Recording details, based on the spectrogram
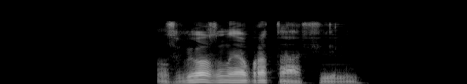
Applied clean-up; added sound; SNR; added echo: neural mask model DeepFilterNet 3.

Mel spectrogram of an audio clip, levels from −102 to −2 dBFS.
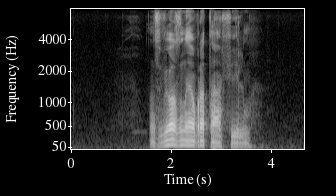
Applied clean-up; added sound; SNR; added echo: none; none; none; none.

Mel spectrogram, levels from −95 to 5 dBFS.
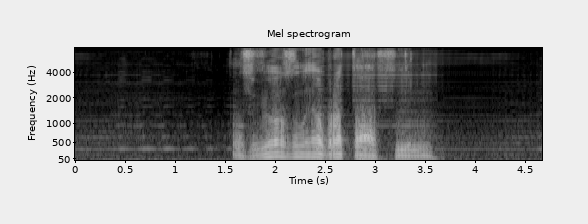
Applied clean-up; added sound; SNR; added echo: neural separator model SepFormer DNS4.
